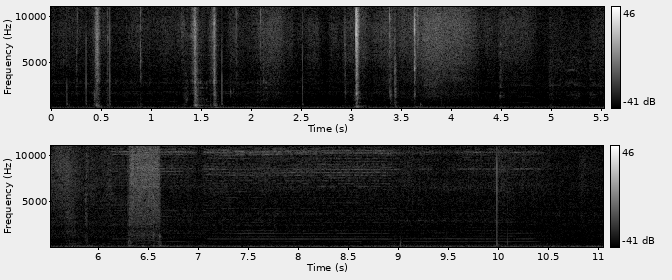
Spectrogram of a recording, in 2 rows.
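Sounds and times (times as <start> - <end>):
car engine droning: 0.0 - 11.0.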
